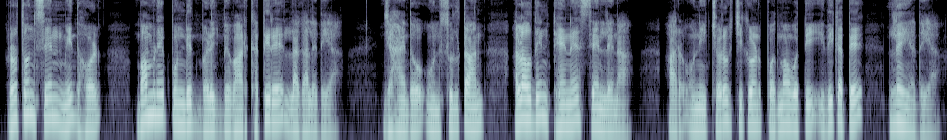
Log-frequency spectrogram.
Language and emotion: Santali, neutral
